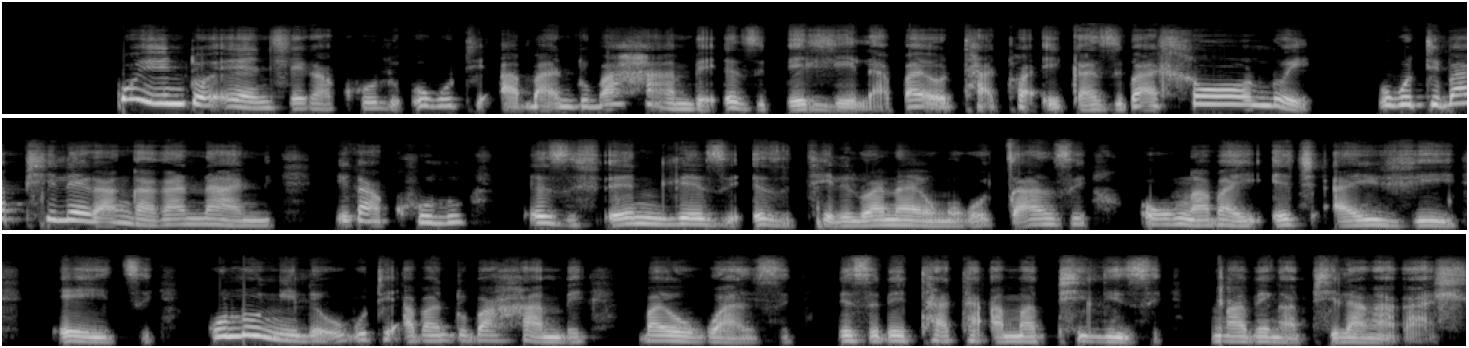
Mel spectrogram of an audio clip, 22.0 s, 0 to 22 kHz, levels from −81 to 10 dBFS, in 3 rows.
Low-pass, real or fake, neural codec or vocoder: 10.8 kHz; real; none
